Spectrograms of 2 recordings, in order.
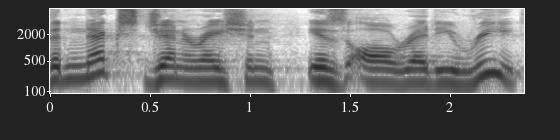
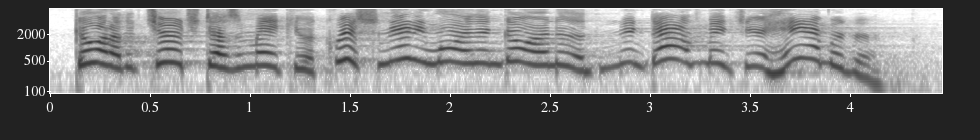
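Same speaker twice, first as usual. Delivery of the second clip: very high-pitched, preachy preacher voice. Retelling what a preacher said to everyone, imitating Keith's high-pitched voice. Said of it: "he said it with his high pitched thing".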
